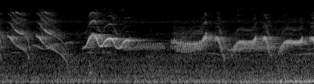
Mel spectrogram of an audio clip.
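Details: Tame Chinese hwamei singing: loud sweeping whistles, then long wavering warbled notes held high and bright over a low background hum.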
